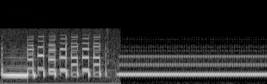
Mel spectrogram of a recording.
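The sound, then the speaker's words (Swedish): A quick run of about eight or nine telephone keypad beeps, clear, followed by a steady unbroken electronic tone that holds for about a second and a half before cutting off, as a call is placed to the general secretary of the Lidingöloppet race. “Christer är med oss på telefon”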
